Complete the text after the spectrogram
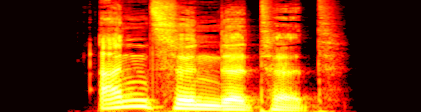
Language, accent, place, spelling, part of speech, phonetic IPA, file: German, Germany, Berlin, anzündetet, verb, [ˈanˌt͡sʏndətət], De-anzündetet.ogg
- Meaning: inflection of anzünden: 1. second-person plural dependent preterite 2. second-person plural dependent subjunctive II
